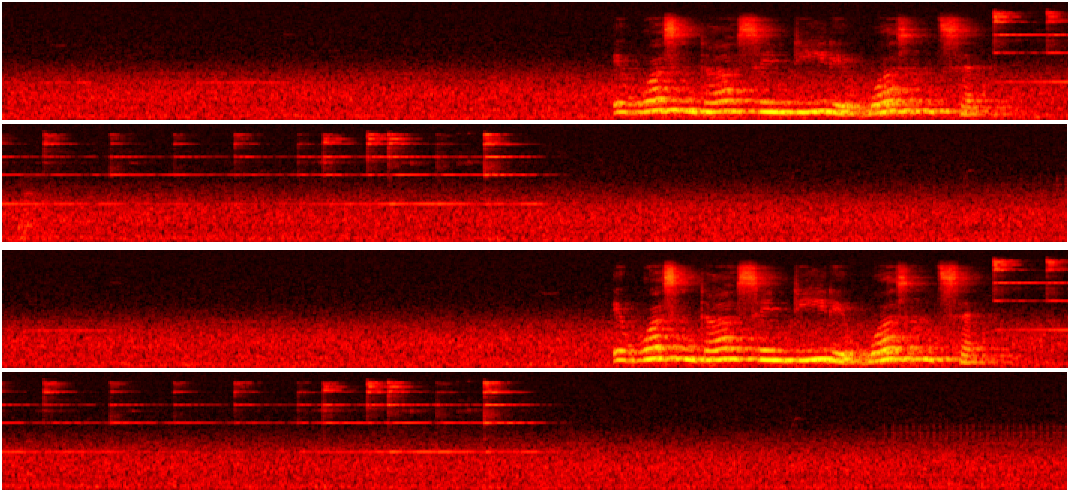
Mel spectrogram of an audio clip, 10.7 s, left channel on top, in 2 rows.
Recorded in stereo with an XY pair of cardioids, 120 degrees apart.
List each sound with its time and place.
3.0 s a woman speaking: 35° right, 0.6 m
5.0 s a bell: 20° right, 1.9 m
